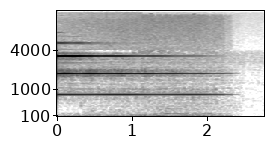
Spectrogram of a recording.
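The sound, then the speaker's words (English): A big bell rings out loudly once, its bright metallic tone sustaining and slowly fading for a couple of seconds before cutting off abruptly. No voices are heard. “That was an awful big bell.”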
